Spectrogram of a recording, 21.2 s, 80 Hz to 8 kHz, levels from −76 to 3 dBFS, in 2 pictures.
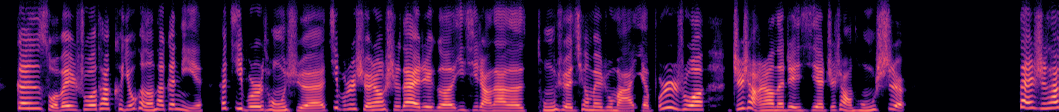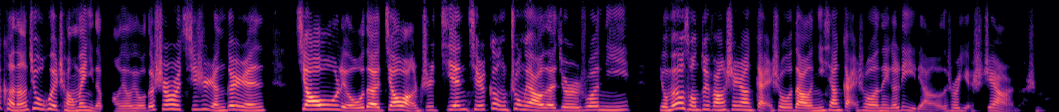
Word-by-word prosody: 跟 370 -1 +4
所 - - -2
谓 270 +1 +4
说， 295 +2 +1
他 345 0 +4
可 320 -1 -9
有 295 +3 -4
可 365 - -3
能 240 0 0
他 300 - 0
跟 325 0 -2
你， 195 -8 -6 0.2
他 375 - -2
既 355 -1 -3
不 245 - -2
是 245 - +4
同 245 -3 -4
学， 195 -4 0
既 410 - -6
不 310 - -13
是 330 - +1
学 255 -6 +1
生 275 +2 +3
时 260 -3 -5
代 260 -2 +7
这 235 -1 0
个 210 -1 +2
一 255 - -11
起 245 +2 -9
长 225 -5 +1
大 210 0 +3
的 200 0 +1
同 240 +2 -6
学、 230 -6 0
青 260 +4 -6
梅 240 -1 -1
竹 230 0 -8
马， 190 -3 0
也 200 -1 -5
不 195 - -9
是 425 +1 +4
说 290 -3 +4 0.3
职 340 - +2
场 390 - +3
上 235 +1 +4
的 235 0 +1
这 230 -2 -1
些 230 +1 -1
职 240 +2 -8
场 - - -1
同 220 +5 -7
事。 - - -1 1.2
但 405 -1 +6
是 355 0 -1
他 400 +2 +5
可 395 - -1
能 225 +4 0
就 350 0 -3
会 305 -3 0
成 215 -6 -3
为 240 0 0
你 - - -8
的 180 -1 -9
朋 170 - -14
友， 180 0 -7
有 190 0 -7
的 255 - -2
时 310 +3 0
候 315 -1 +3
其 295 0 -8
实 315 - -3
人 220 -3 -2
跟 285 -1 +2
人 225 +1 0 0.3
交 305 0 +6
流 205 -6 -2
的 230 -1 +5
交 270 +5 +4
往 195 -7 +3
之 245 +4 -8
间， 280 +5 -1
其 290 - -5
实 290 - -3
更 310 -4 -5
重 310 -2 -4
要 230 -4 +5
的 200 -1 +1
就 225 +1 -5
是 220 -1 -3
说， 260 +3 -3
你 255 +2 -9 0.2
有 240 -1 -5
没 295 - +2
有 375 - +4
从 270 -7 -2
对 295 -1 -4
方 260 +1 +2
身 280 - -3
上 260 -2 0
感 235 - -3
受 230 -3 -6
到 195 -3 +2
你 200 +3 -7
想 240 0 -3
感 235 - -4
受 215 -1 -6
的 200 - -3
那 205 0 -8
个 205 - -6
力 220 -4 -10
量， 145 -5 -11
有 - - -15
的 180 - -15
时 205 - -14
候 200 - -7
也 200 - -15
是 - - -12
这 - - -8
样 - - -4
的， - - -39
是 205 - -20
吗？ 205 - -38
245 Hz, 345 characters per minute, -18 LUFS, 215-295 Hz, 1.2 s, 代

